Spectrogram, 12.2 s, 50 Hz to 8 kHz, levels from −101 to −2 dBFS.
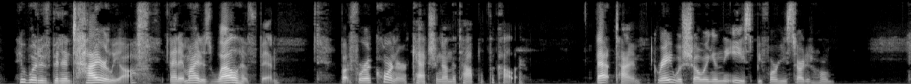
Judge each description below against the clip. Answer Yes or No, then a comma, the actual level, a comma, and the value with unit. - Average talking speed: Yes, average, 185 wpm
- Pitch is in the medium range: Yes, medium, 180 Hz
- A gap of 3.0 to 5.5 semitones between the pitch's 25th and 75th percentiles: Yes, average, 3.7 semitones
